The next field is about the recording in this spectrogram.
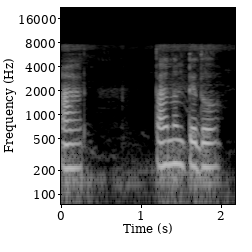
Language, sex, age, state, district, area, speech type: Santali, female, 18-30, Jharkhand, Bokaro, rural, spontaneous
